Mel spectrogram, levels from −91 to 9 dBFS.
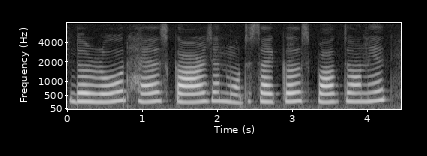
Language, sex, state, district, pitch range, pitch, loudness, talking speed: English, female, Assam, Kamrup Metropolitan, 280-300 Hz, 290 Hz, -15 LUFS, 120 wpm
